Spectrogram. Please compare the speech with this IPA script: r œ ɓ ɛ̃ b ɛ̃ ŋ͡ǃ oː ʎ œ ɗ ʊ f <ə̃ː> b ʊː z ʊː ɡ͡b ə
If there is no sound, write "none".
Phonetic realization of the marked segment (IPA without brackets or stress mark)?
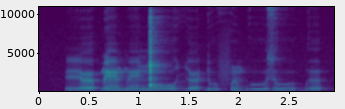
ə̃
